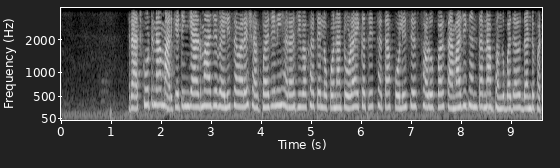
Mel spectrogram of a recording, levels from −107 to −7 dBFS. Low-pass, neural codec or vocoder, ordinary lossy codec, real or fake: 3.6 kHz; vocoder, 44.1 kHz, 128 mel bands every 256 samples, BigVGAN v2; none; fake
